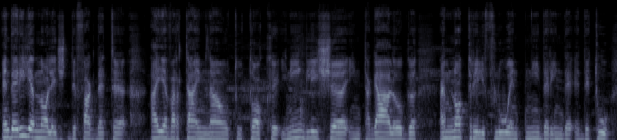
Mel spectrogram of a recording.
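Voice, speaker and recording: A man's voice: a little high, steady tone, normal speed. A man with an Italian accent, a vlogger talking casually at home with many fillers and restarts. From Italy. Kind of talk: casual vlog talk. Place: home in a tropical town.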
